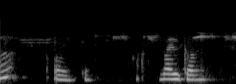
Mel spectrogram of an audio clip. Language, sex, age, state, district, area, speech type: Gujarati, female, 30-45, Gujarat, Anand, rural, conversation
